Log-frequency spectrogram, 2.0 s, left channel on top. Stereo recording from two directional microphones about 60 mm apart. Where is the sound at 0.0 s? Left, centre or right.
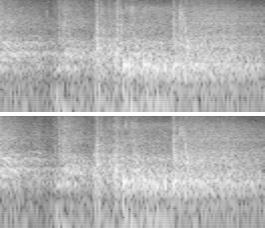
Right.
